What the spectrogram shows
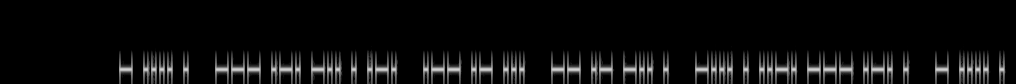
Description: Morse code, heard as a keyed tone, about 30 wpm, 700 Hz. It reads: THE ORDER WAS MADE BEFORE THE
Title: Sentences from Top 1500 Words 30wpm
